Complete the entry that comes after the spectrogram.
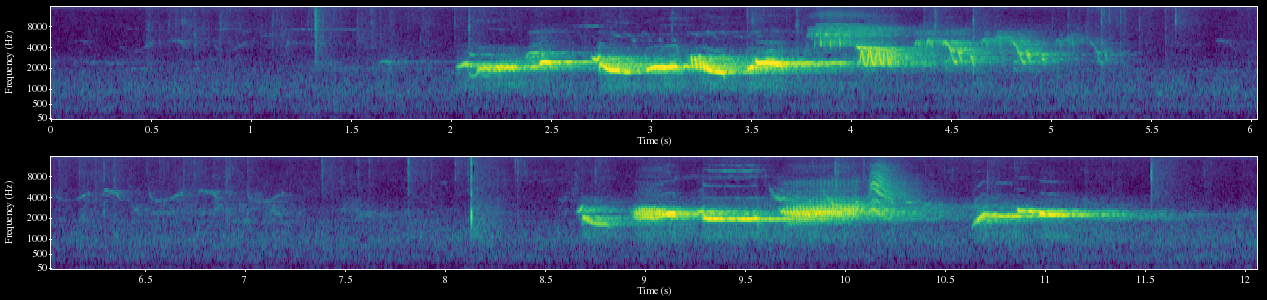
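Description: A bird singing two phrases of quick, varied warbling notes with a silent gap between them. The first phrase starts about two seconds in and the second comes near the end.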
